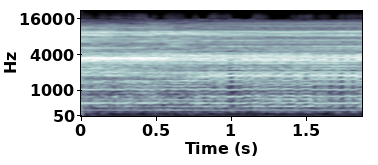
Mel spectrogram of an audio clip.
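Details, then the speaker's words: Snap Circuits project 589 AC voltage, relay driving transformer, speaker and LEDs: loud steady high-pitched buzz, contacts chattering very fast, LEDs lit; relay working as designed. "can see that it's a little hard to talk over how loud the relay is here, but as you see when the circuit's on, our LEDs light up and we can hear the relay quite clearly through there."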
